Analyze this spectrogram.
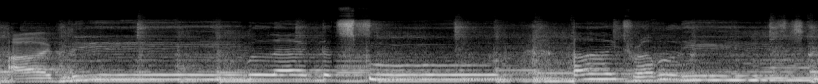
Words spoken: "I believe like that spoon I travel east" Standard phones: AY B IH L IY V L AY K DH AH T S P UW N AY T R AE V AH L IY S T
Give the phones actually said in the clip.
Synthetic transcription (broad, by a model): AY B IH L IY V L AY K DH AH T S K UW AY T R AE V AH L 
